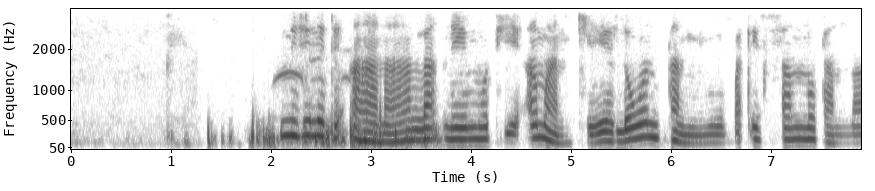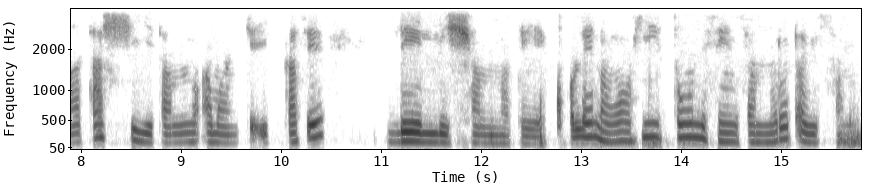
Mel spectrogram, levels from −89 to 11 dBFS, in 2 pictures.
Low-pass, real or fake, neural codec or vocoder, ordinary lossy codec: 3.6 kHz; real; none; Opus, 24 kbps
